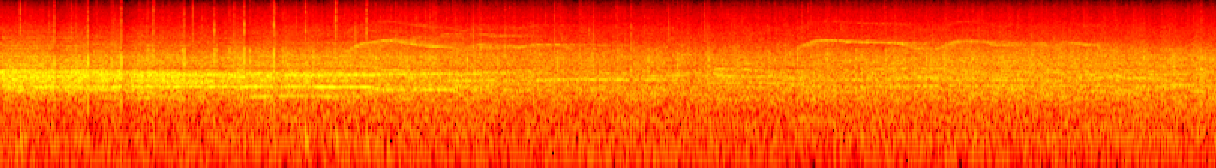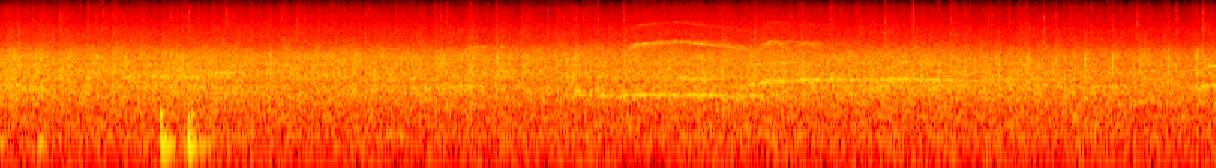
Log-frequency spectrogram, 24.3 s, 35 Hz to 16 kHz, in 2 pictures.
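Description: Crowd at the 2018 Washington & Jefferson College commencement breaks into sustained applause for the graduating class, loud at first then settling into a long, even roar of clapping with scattered cheers.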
